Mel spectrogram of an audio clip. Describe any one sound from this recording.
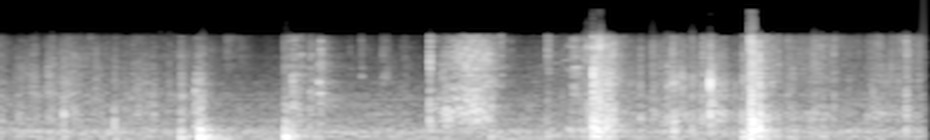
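A cardboard box is handled with soft taps and rustles.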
